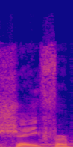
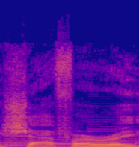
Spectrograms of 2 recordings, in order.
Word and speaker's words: Schaefer: getting it right well my name is Schaefer people say Schaffer you just got to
